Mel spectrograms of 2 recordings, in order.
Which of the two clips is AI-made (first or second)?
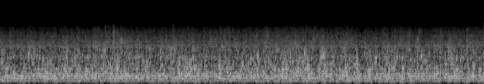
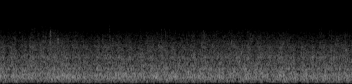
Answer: first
